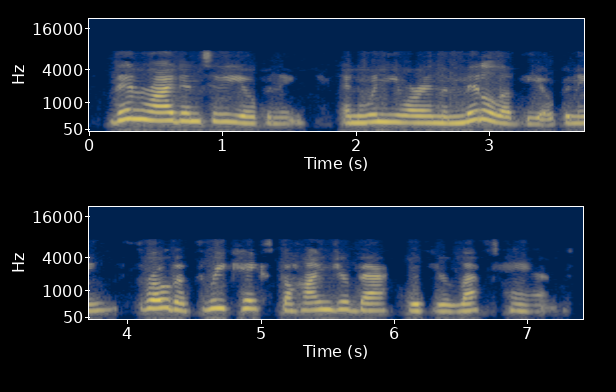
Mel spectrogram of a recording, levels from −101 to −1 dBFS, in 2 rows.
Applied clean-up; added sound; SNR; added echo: none; none; none; none.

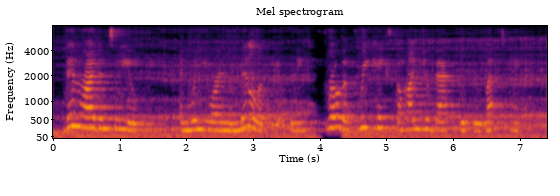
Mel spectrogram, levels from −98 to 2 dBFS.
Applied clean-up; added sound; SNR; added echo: none; Animal; 10 dB; reverberation time 0.8 s.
